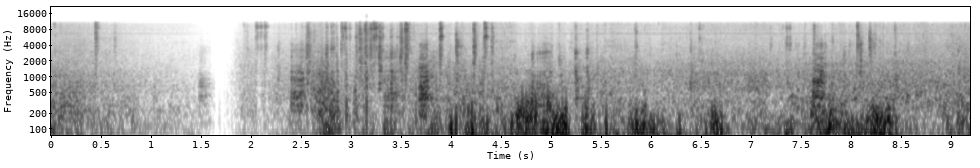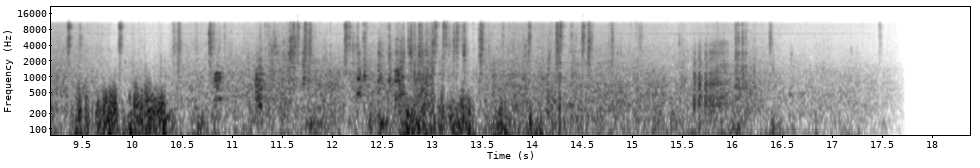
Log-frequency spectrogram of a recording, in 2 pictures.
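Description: Wind buffeting the microphone on a yacht under sail in a fresh breeze, in loud, gusty surges with the rush of the sea. There is a short break about two seconds in, and the sound cuts off just before the end.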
